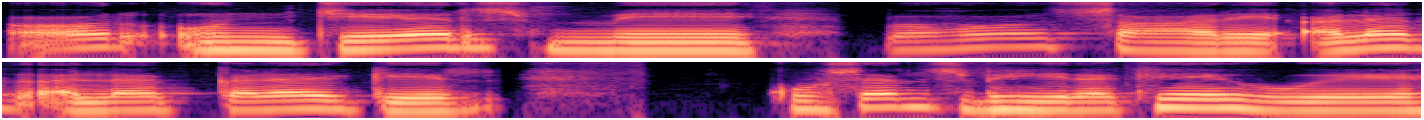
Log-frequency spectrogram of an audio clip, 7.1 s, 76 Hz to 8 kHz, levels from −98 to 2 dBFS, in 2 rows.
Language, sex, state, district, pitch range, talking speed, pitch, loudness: Hindi, male, Jharkhand, Ranchi, 145-175 Hz, 120 wpm, 150 Hz, -13 LUFS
